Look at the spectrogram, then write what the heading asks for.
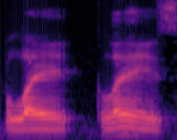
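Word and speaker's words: Blais: a link on the right side chef richard blaze am i pronouncing that right yep let's for example that's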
